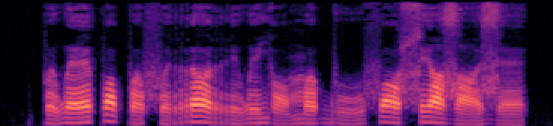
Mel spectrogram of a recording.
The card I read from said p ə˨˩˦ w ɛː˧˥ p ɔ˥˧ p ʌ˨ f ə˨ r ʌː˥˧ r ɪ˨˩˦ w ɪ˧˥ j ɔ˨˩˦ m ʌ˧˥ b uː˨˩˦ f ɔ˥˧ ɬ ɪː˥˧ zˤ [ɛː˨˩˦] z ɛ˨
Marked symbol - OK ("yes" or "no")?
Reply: no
